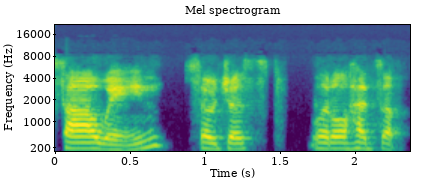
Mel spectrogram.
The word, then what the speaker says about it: Samhain: social media, and but it's spelled differently than it's pronounced. So it's spelled Samhain, but because it's Celtic, it's pronounced Samhain.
